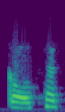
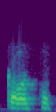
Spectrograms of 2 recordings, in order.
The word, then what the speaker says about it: Golsa: Well, my Instagram is Golsa Sarabi. My Facebook is Golsa Sarabi Official.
